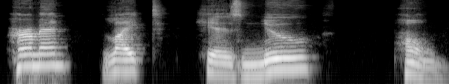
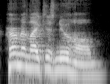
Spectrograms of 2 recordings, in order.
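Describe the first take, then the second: First: Long pauses separate the final words. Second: The words run on without long pauses.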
